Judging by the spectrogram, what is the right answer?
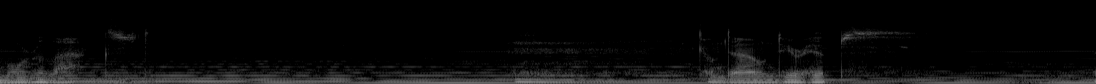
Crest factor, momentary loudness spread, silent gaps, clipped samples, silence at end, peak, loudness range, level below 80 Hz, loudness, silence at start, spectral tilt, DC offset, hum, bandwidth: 18 dB; 12 LU; none; under 0.1%; 0 s; -24 dBFS; 6 LU; -50 dBFS; -44 LUFS; 0 s; -7.5 dB/octave; under 0.1%; none; 14 kHz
